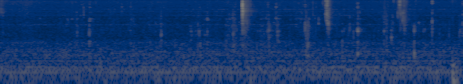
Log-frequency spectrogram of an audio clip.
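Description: A person chewing a soft, chewy peanut-butter protein cookie, faint and close, with a few brief mouth clicks between about three and a half and six seconds in.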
